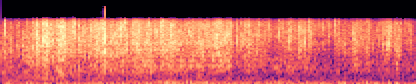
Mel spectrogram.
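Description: A glossy magazine page rustling and crinkling as it is swirled over wet spray paint and peeled off the poster board. The papery noise is loudest in the first second and then carries on more softly.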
